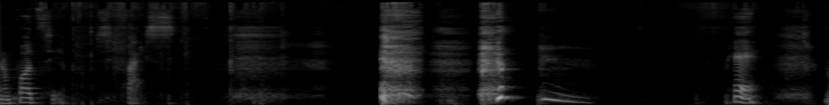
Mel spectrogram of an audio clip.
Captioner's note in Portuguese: limpando a garganta; tosse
